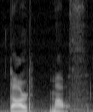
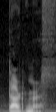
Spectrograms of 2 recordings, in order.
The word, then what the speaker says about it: Dartmouth: 对啊，我管它叫做 Dartmouth，其实不对啊，这个应该读作 Dartmouth。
